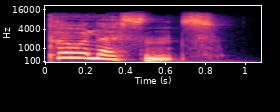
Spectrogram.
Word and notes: coalescence: British English

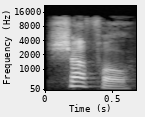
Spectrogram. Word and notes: shuffle: American English

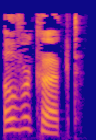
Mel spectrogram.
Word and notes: overcooked: British English

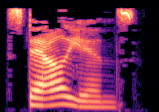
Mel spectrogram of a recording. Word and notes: stallions: British English

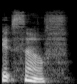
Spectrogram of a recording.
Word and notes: itself: British English

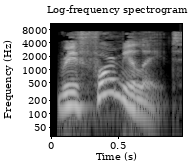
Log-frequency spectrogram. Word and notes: reformulate: British English

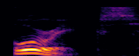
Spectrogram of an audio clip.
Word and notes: oryx: British English

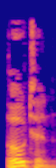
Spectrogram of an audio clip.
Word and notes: oaten: British English

